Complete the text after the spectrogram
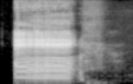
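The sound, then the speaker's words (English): A person imitates a buzzer with a single loud, harsh, buzzy tone held for about half a second, then it cuts off abruptly, leaving a brief trailing breath. “And every time you lie, she's going to, like, I don't know, like, ring a buzzer.”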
